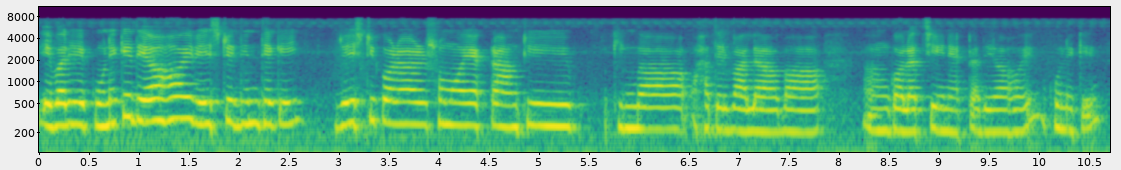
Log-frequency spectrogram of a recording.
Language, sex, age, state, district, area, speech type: Bengali, female, 45-60, West Bengal, North 24 Parganas, urban, spontaneous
